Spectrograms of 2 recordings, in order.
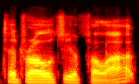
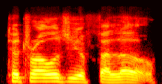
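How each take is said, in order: First: Fallot is said with an English-style pronunciation. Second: Fallot is said with a French-style pronunciation. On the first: The speaker calls it wrong. "I was mispronouncing that" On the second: The speaker calls it right. "It's a French name"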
